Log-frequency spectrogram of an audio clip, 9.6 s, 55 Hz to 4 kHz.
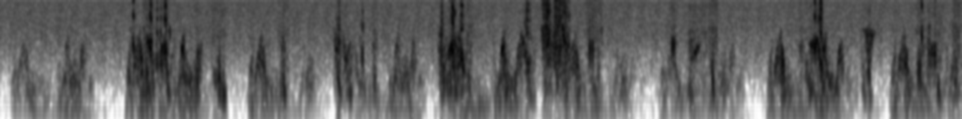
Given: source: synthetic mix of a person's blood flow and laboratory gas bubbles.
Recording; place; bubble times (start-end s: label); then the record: Doppler ultrasound of blood flow; precordium
1.29-1.38 s: bubbles
1.42-1.75 s: bubbles
1.94-2.03 s: bubbles
2.10-2.27 s: bubbles
2.77-2.90 s: bubbles
3.33-3.54 s: bubbles
3.59-3.66 s: bubbles
3.72-3.79 s: bubbles
4.37-4.75 s: bubbles
5.20-5.37 s: bubbles
5.41-5.72 s: bubbles
5.86-6.03 s: bubbles
6.70-6.79 s: bubbles
6.87-7.19 s: bubbles
7.98-8.29 s: bubbles
8.61-8.76 s: bubbles
9.15-9.45 s: bubbles
9.52-9.62 s: bubbles
From the record:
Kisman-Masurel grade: 243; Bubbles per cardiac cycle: several, 3 to 8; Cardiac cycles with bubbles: 100%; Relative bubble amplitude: loud (0.450 to 0.775); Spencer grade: 3 (all of the cardiac periods contain showers or single bubble signals, but not dominating or overriding the cardiac motion signals); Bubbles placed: only in the low amplitude regions of the cardiac cycle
